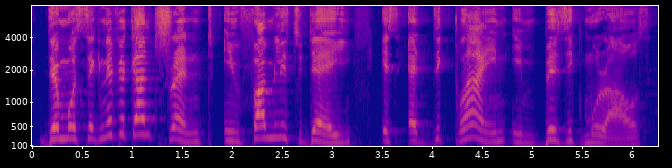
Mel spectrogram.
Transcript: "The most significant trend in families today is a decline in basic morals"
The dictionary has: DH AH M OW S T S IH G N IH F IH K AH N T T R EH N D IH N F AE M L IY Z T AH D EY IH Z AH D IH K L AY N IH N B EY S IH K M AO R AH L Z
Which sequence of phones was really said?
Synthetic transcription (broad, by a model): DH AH M OW S T S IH G N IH F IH K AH N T T R EH N D IH N F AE M L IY T AH D EY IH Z AH D IH K L AY N IH N B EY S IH K M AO R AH L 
